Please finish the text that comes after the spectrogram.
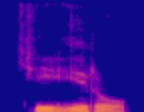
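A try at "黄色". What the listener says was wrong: Yep, long E. Perfect.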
